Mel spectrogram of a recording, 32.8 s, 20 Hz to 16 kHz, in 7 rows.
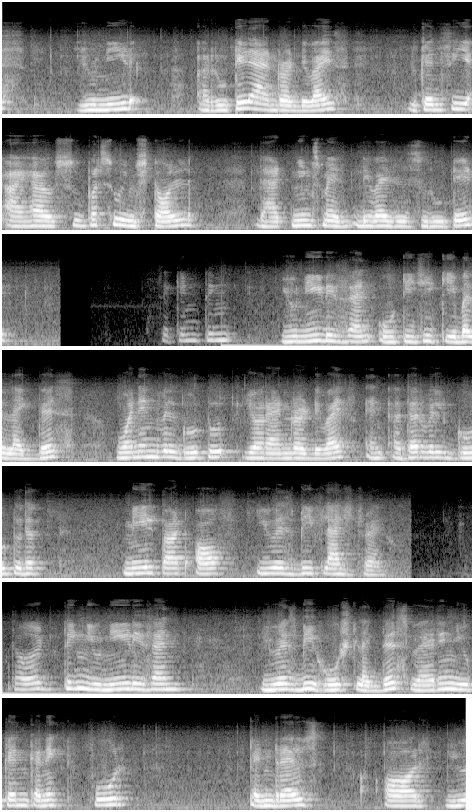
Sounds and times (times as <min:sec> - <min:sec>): Speech: 0:00.0 - 0:00.2, 0:00.8 - 0:03.5, 0:04.1 - 0:09.6, 0:11.0 - 0:19.2, 0:20.0 - 0:22.8, 0:23.6 - 0:25.4, 0:26.1 - 0:29.6, 0:30.7 - 0:32.8.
